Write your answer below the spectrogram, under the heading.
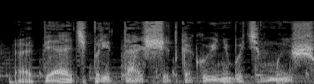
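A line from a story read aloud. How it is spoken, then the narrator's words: Gloomy. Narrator (Russian): мрачно сказал Олф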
